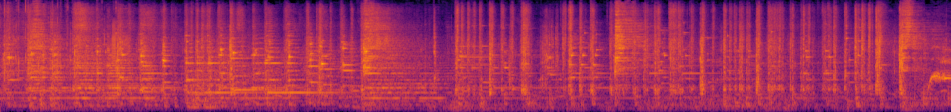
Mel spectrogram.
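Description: A marching band plays a percussion-led passage: the front ensemble's mallet and struck percussion sounds many sharp strikes over held pitched chords.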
